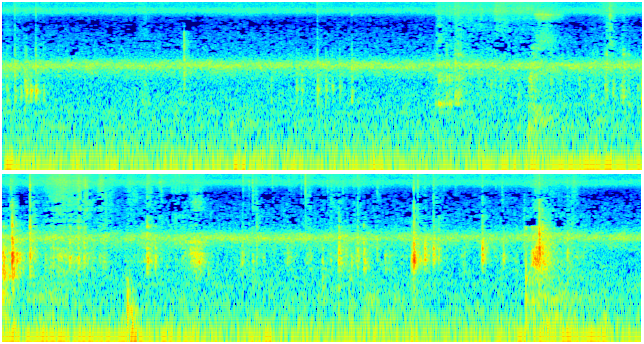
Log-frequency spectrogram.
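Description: Faint, scattered clicks and knocks of a plastic lithium-ion battery pack and vacuum housing being handled, the loudest about halfway through and twice near the end, over a faint steady hum.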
